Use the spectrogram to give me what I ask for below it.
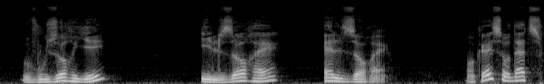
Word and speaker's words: ils auraient: Ils auraient, so liaison here. Elles auraient. And then look, if you've got A-I-E-N-T, then phonetically it goes like aurait.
